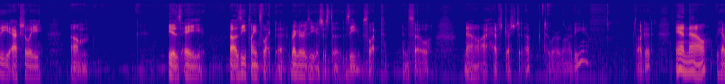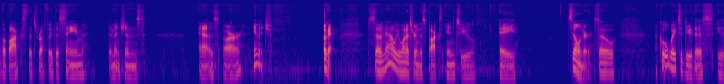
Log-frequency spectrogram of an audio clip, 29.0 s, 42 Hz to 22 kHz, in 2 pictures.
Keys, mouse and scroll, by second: 12.2-20.0 middle drag, 21.9-24.3 middle drag.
